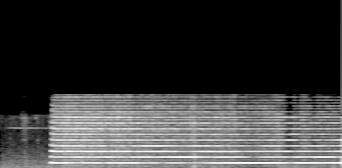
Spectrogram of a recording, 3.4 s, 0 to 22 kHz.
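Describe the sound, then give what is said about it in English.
An air horn, sounded by activists in the lobby of Nomura's offices, blares in one loud, continuous, steady blast, starting abruptly after a brief quiet moment and holding its harsh, brassy tone without a break. “We only stayed there for about 20-25 minutes and then moved on to Nomura, where activists did enter the lobby and with a air horn.”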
